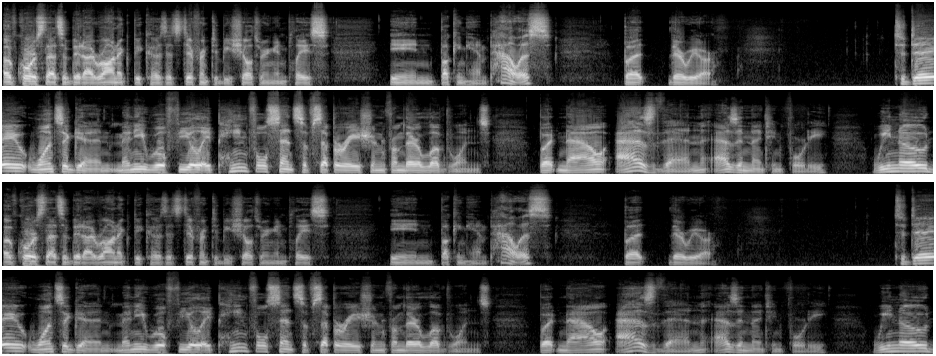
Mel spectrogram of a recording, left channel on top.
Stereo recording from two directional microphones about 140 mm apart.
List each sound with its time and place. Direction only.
0.0 s speech: 35° left (ahead or behind)
8.9 s speech: 25° left (ahead or behind)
